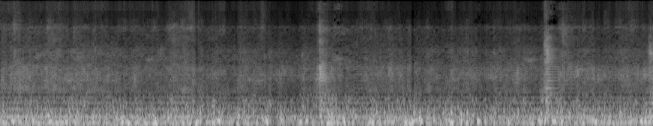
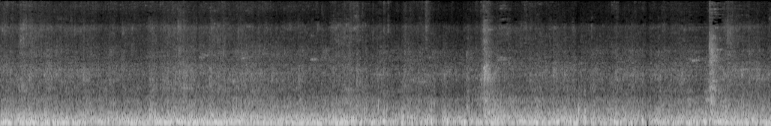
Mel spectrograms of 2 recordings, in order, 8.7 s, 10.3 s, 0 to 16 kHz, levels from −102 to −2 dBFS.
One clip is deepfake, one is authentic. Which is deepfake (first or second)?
first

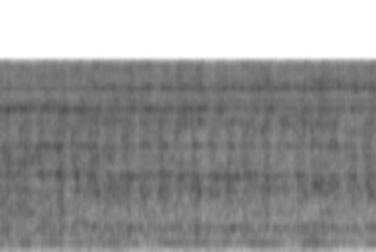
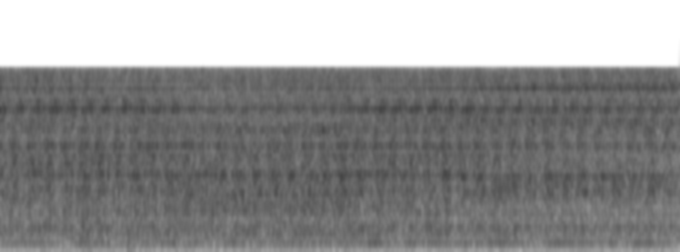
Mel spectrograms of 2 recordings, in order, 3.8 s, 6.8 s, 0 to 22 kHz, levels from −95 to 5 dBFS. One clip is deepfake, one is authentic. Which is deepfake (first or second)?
first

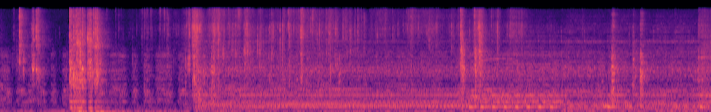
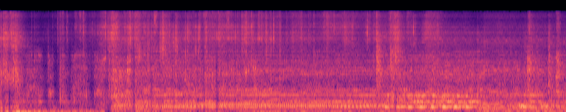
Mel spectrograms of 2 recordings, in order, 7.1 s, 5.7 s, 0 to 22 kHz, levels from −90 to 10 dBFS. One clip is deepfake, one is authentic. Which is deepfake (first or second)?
second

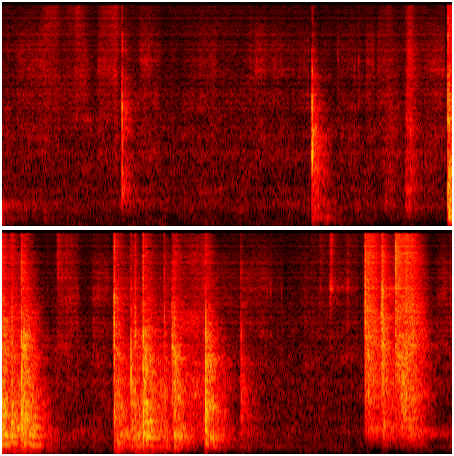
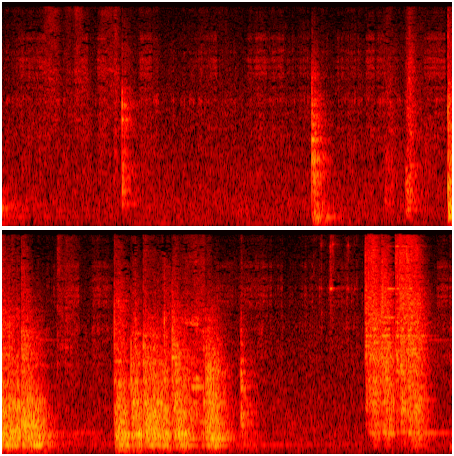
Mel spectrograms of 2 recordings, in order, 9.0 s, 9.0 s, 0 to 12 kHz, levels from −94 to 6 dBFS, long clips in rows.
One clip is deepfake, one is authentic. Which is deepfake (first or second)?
first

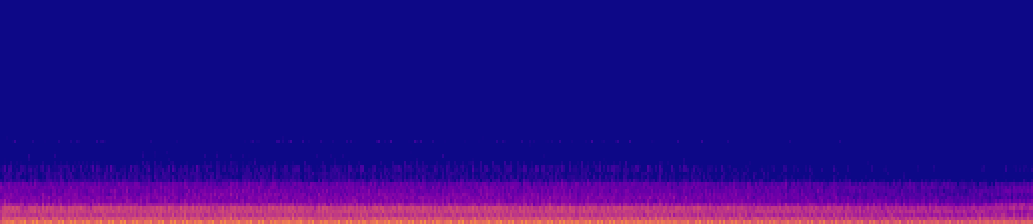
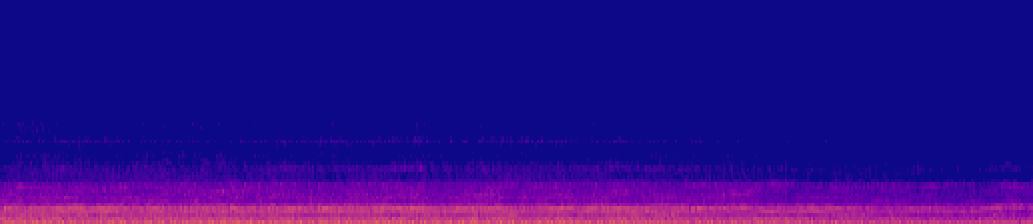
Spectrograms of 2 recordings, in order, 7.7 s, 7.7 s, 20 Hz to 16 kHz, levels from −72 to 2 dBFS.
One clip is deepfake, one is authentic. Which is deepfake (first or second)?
second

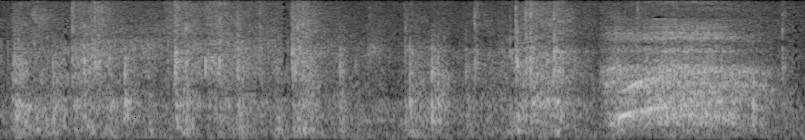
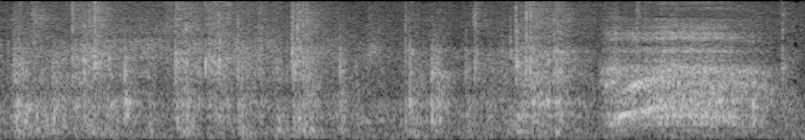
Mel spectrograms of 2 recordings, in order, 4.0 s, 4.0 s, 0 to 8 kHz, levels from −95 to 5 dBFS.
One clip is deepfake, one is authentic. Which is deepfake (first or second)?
second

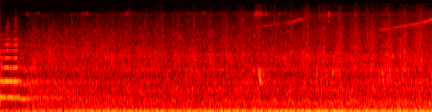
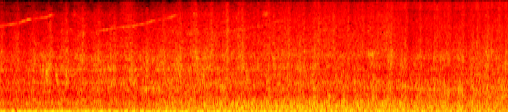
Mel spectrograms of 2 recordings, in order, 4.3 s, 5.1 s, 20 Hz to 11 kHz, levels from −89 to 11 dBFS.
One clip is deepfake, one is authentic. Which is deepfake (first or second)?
second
